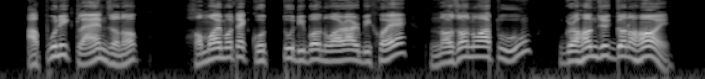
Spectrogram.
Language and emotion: Assamese, angry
